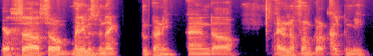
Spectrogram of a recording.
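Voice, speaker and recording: A man introducing himself and his firm on an online panel over a video call, measured and with some fillers. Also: on the low side, fairly even intonation, warm tone. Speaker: company founder, panelist.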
